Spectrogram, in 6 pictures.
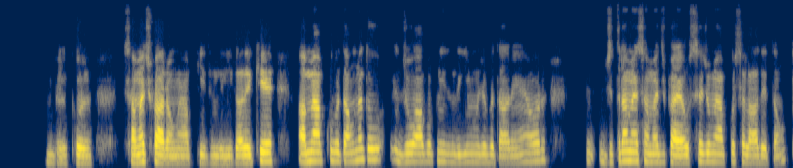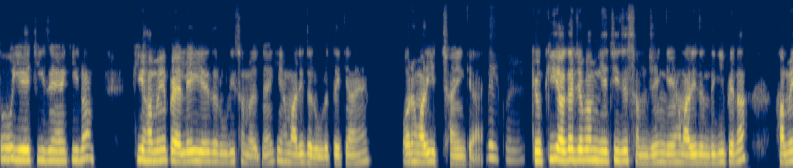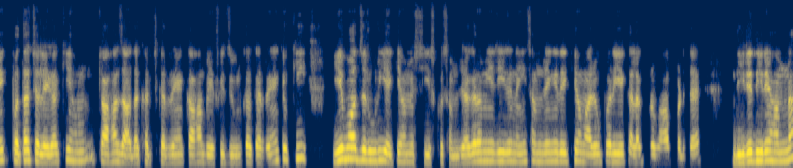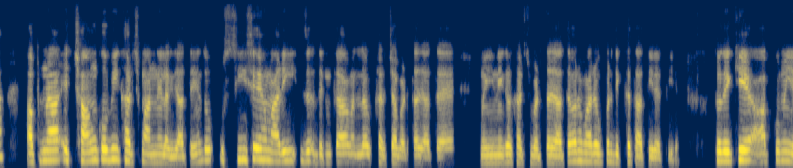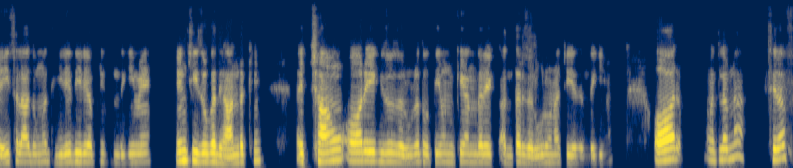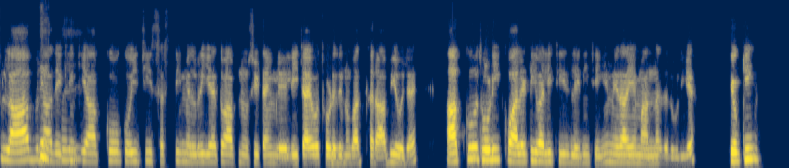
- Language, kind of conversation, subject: Hindi, advice, कैसे तय करें कि खर्च ज़रूरी है या बचत करना बेहतर है?
- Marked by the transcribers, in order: in English: "टाइम"; in English: "क्वालिटी"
